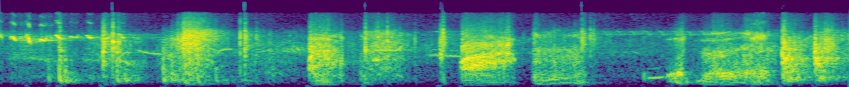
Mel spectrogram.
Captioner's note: snorting, grunting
